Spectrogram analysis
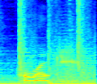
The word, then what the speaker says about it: pierogi: Pierogi? Did I pronounce that right? It's pronounced pierogi, a tasty dish like dumplings.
